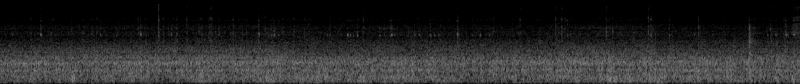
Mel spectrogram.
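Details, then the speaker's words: 2009 GE window air conditioner AEW05LMS2, R22 refrigerant, 115 V: soft steady airflow rush with refrigerant flowing, no rattles, knocks or squeals, on low indoor fan; running smoothly, normal. "it's got a excellent sound to it, the refrigerant going through the coils. It's just excellent."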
